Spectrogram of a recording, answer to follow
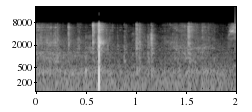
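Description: Light clicks and taps from a small plastic tape dispenser being handled, with one sharper click a little past half a second in.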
